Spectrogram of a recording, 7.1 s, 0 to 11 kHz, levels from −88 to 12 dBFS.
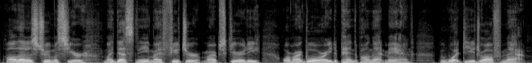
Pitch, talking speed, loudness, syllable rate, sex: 120 Hz, 210 wpm, -17 LUFS, 5.9 syllables/s, male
